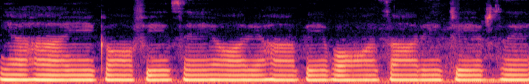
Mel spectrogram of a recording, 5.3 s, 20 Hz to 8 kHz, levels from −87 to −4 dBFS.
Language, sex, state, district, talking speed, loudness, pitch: Hindi, female, Punjab, Pathankot, 125 wpm, -12 LUFS, 175 Hz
